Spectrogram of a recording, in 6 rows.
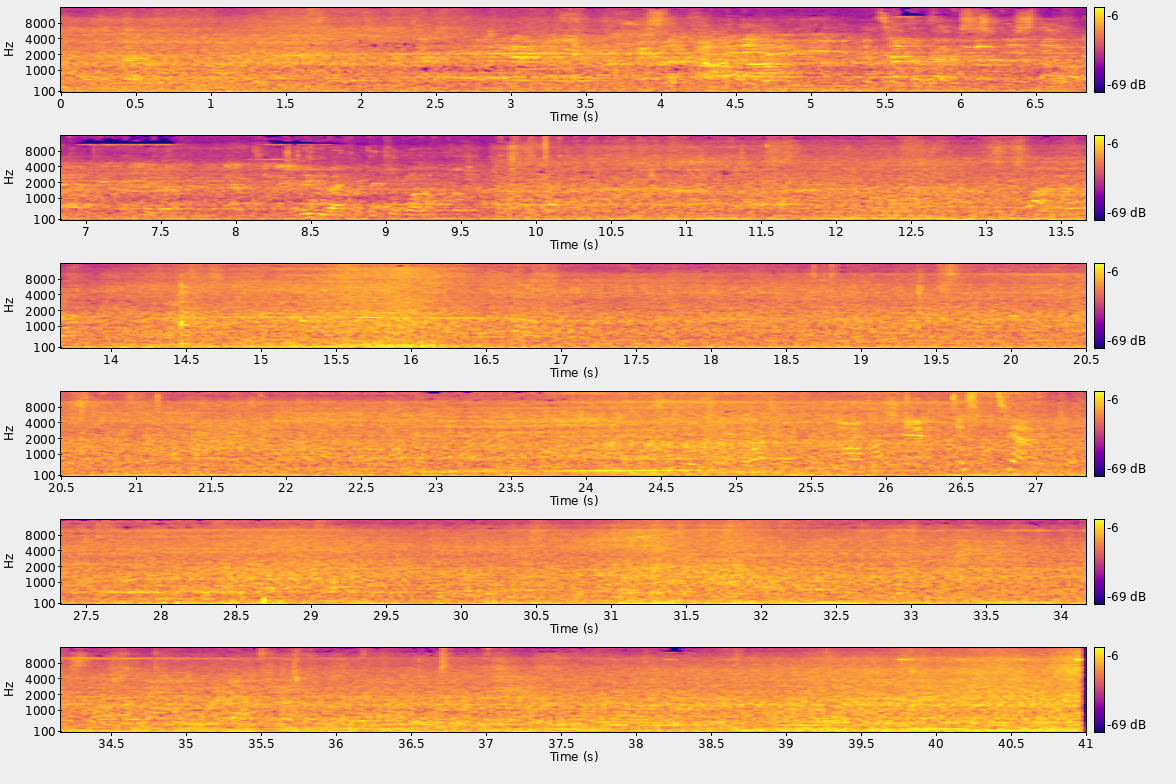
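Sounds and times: passers-by talking: 0.0s - 41.0s
slow motor traffic: 0.0s - 41.0s.

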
